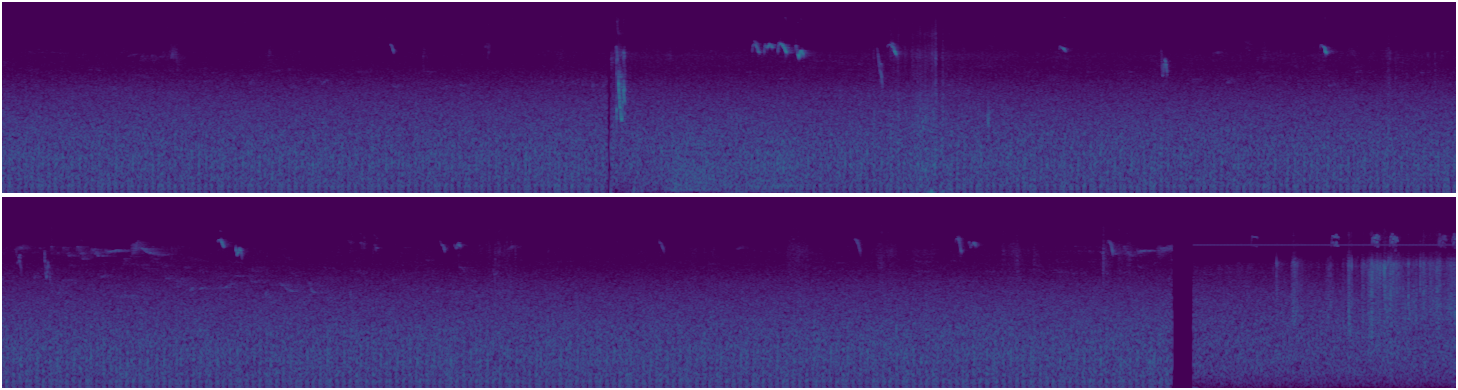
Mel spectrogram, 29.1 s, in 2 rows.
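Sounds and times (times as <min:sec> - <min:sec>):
faint high bird chirps: 0:05.9 - 0:06.4.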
